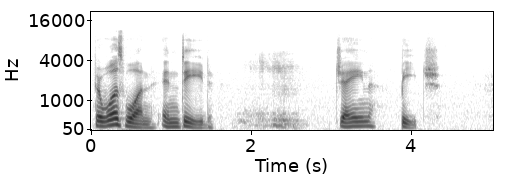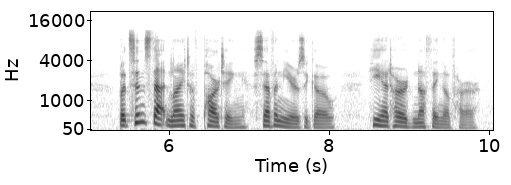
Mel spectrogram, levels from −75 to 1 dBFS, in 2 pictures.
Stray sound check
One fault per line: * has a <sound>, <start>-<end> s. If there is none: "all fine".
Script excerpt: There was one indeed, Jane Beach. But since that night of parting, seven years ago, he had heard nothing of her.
* has a squeak, 1.7-2.7 s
